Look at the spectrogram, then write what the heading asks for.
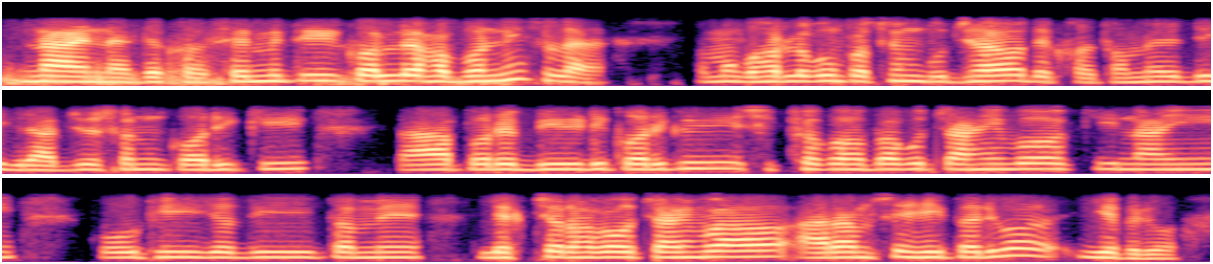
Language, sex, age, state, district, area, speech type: Odia, male, 18-30, Odisha, Bhadrak, rural, conversation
